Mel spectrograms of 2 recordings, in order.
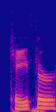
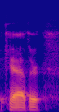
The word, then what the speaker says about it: Cathar: say his name brutal cathar or caither yeah but he doesn't yeah i say cathar but i think people some people say cather he does an exile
